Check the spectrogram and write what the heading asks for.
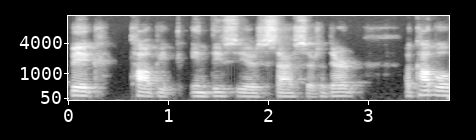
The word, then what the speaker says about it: SaaStr: How do you pronounce that? What is that exactly? SaaStr.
